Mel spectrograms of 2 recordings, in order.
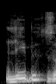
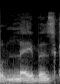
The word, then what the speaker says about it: Leber's: So Leber's or Leber's congenital amaurosis, depending on how you want to pronounce it,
